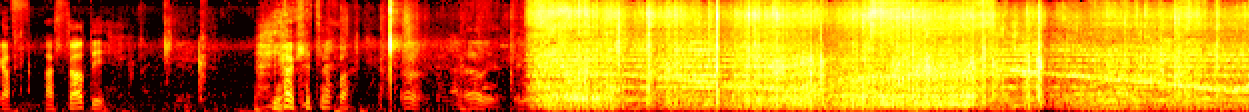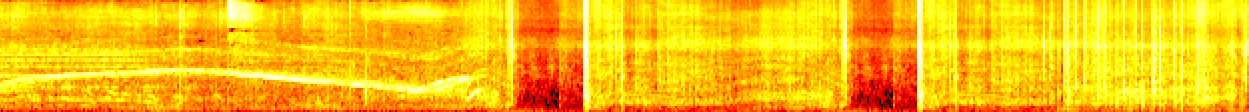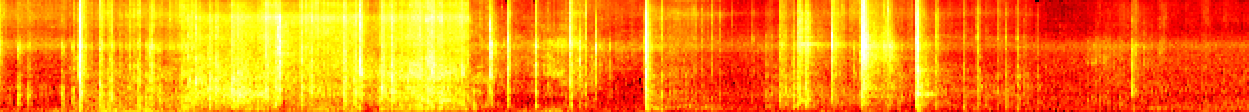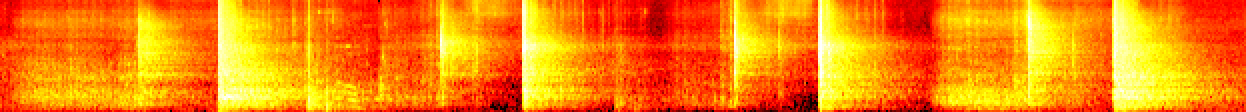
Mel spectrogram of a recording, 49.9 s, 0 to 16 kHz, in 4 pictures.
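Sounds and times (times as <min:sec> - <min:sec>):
skateboard wheels rolling on concrete: 0:01.1 - 0:49.9
skateboard clacks: 0:05.4 - 0:12.2, 0:17.4 - 0:36.6, 0:38.6 - 0:46.5, 0:47.1 - 0:49.9
siren wailing: 0:06.3 - 0:09.0, 0:09.6 - 0:17.6.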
